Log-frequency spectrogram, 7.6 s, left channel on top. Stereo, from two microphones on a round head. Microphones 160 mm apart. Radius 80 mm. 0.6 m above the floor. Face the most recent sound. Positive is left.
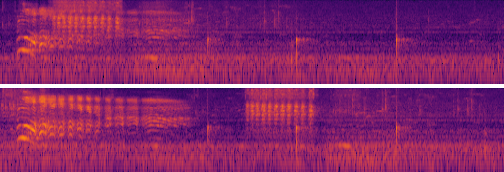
turn(degrees=0)  # may be behind; listen again after turning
